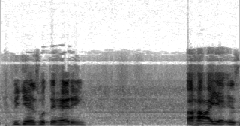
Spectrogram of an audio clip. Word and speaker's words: Ahayah: Ahayah is how it's pronounced and how it's written in the JPS Tanakh.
